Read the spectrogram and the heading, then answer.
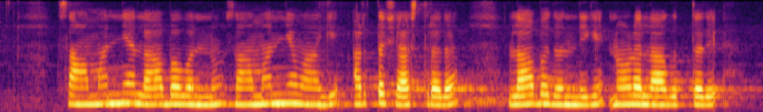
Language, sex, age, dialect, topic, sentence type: Kannada, female, 18-24, Mysore Kannada, banking, statement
